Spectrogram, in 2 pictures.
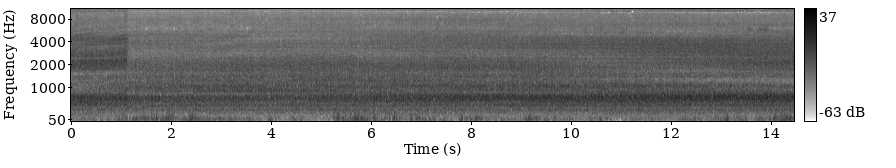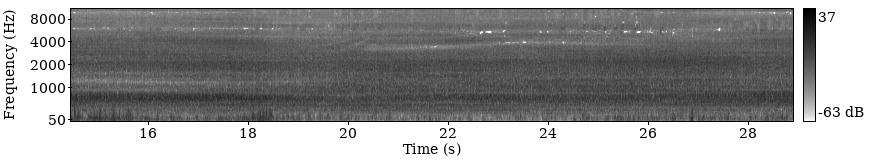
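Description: Simulated truck engine sound from an RC scale GAZ-66's onboard Das Mikro TBS Mini sound module, played through small speakers and running steadily as the model crawls, with bursts of low rumble about halfway through.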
